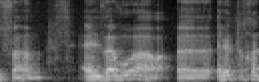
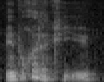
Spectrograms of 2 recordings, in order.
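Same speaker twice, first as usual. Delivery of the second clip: ordinary talk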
